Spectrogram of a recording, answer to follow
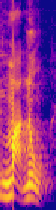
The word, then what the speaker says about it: मानू: मानू स्पेशली आप उसके प्रोनाउंसिएशन पर ध्यान दें क्योंकि मनप्रीत मन्नू मन्नू बहुत लोग कर रहे हैं। मन्नू कूसा नाम से भी पंजाब पुलिस ने इसका नाम डाला है, लेकिन इसका असल नाम जो पंजाबी का जो प्रोनाउंसिएशन है वो मनप्रीत मानू है।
